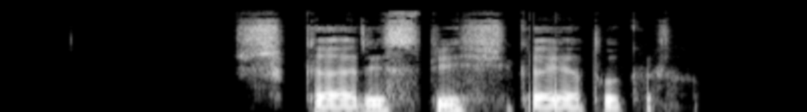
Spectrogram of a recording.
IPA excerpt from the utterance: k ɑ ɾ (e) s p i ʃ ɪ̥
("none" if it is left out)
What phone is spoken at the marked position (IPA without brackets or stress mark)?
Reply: i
